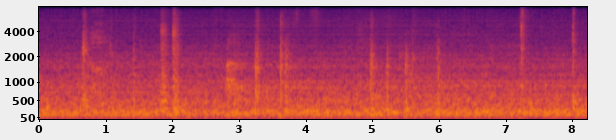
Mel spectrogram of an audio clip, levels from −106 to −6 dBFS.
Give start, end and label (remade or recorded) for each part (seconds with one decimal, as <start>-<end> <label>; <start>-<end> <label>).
0.0-1.7 recorded; 1.7-6.0 remade; 6.0-6.7 recorded; 6.7-7.4 remade; 7.4-8.2 recorded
